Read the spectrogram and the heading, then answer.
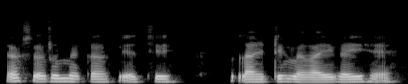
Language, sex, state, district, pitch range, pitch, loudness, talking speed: Hindi, male, Bihar, Supaul, 115-130 Hz, 120 Hz, -19 LUFS, 130 wpm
